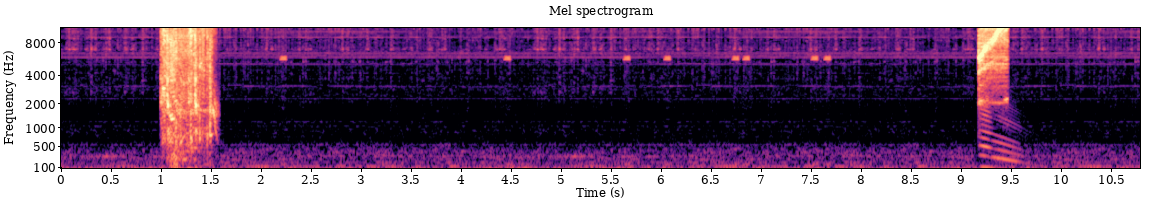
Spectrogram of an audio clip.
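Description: A digital interface makes short whooshing sound effects.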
